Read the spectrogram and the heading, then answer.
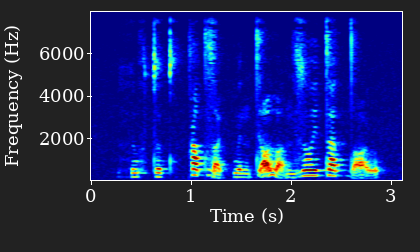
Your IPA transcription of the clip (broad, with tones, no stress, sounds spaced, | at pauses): h ɯ˩ xʷ t o˩ t kː ɤ˥ tˤ z ḭ˩ kʷ ɛ˩ n t ḭ˥ ðˤ ḭ˩ n z o˥ ɪ̯ t a˥ t dˤ o̰˩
